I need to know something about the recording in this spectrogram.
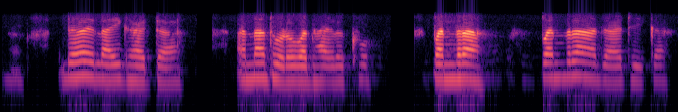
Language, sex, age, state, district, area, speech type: Sindhi, female, 30-45, Uttar Pradesh, Lucknow, urban, conversation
